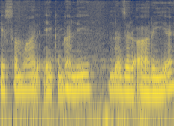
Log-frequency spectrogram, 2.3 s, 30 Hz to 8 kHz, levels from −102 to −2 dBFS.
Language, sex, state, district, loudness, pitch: Hindi, male, Uttar Pradesh, Hamirpur, -14 LUFS, 135 Hz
